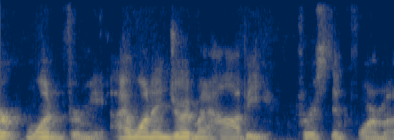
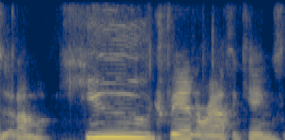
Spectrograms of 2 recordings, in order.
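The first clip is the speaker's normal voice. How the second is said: excited; 8 semitones higher, 6 dB louder than usual. Real, not acted. Gushing about a favourite game.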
